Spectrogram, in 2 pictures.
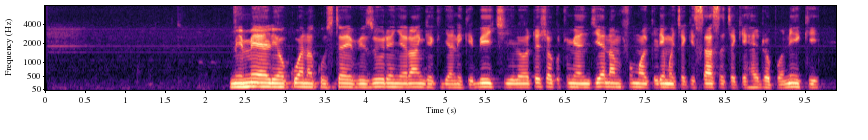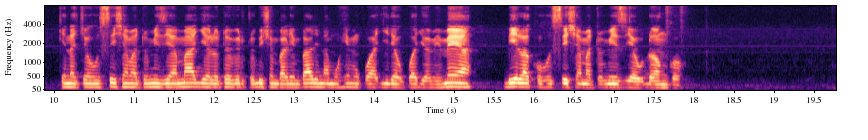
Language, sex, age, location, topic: Swahili, male, 18-24, Dar es Salaam, agriculture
